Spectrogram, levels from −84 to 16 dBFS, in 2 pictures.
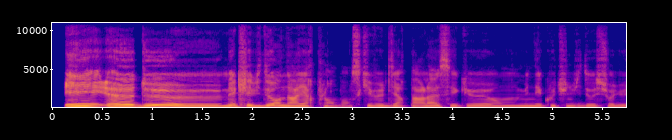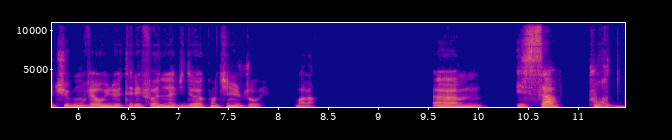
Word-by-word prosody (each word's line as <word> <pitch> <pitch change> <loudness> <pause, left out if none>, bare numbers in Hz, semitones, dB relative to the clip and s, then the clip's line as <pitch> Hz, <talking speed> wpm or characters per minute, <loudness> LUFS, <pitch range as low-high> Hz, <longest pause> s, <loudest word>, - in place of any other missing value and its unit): et 220 +3 +8
heu, 185 +4 +8
de, 140 +1 +3
heu, 125 -8 +4
mettre 145 +4 0
les 145 - +3
vidéos 135 +5 0
en 140 -2 0
arrière-plan. 120 -4 -3
Bon, 95 +1 -19
ce - - -7
qu'ils 125 - -8
veulent 115 - -6
dire 105 -1 -8
par 100 -1 -5
là, 130 +4 -4
c'est 120 -4 -7
qu'on 110 -2 -8
écoute 110 +2 -8
une 110 - -9
vidéo 105 +2 -10
sur 105 0 -8
YouTube, 105 +6 -7
on 125 - -6
verrouille 110 +2 -5
le 110 -2 -7
téléphone, 110 +5 -8
la 115 -4 -6
vidéo 110 +3 -8
elle - - -6
continue 115 0 -7
de - - -17
jouer. - - -14 0.3
Voilà - - -12 1.2
hem 100 -3 -6 0.3
et - - -10
ça, 180 - -1 0.3
pour 110 -6 -9
115 Hz, 200 wpm, -20 LUFS, 105-135 Hz, 1.2 s, et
